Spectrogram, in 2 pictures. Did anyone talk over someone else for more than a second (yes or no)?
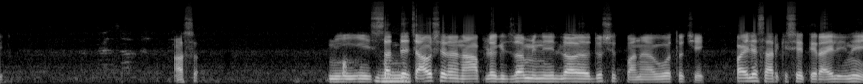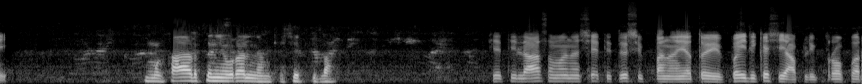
no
